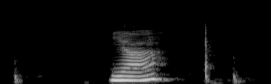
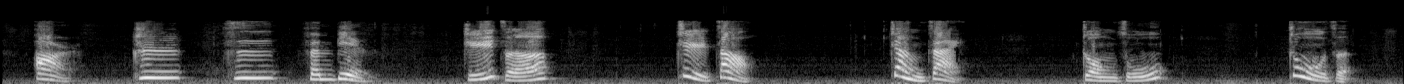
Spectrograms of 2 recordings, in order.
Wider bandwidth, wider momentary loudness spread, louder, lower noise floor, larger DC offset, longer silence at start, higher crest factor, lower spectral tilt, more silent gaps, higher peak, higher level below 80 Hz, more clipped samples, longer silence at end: second, 5 kHz vs 8.2 kHz; first, 21 LU vs 12 LU; second, -18 LUFS vs -11 LUFS; first, -76 dBFS vs -42 dBFS; neither; second, 0.15 s vs 0.35 s; about the same, 16 dB vs 14 dB; first, -10 dB/octave vs -5 dB/octave; neither; second, -6 dBFS vs 0 dBFS; second, -62 dBFS vs -42 dBFS; neither; second, 0.35 s vs 0.55 s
